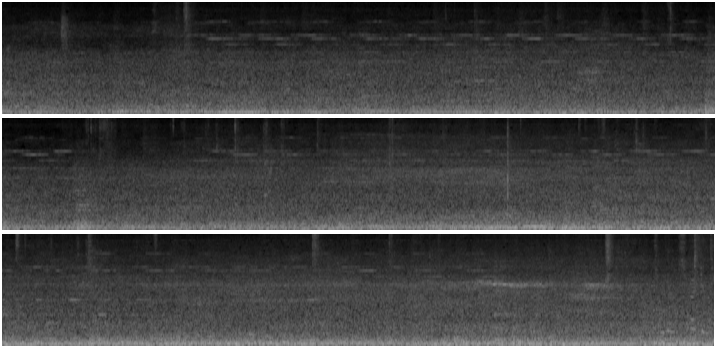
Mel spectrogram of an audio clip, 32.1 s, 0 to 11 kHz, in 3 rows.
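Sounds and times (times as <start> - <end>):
urban background rumble: 0.0 - 32.0.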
